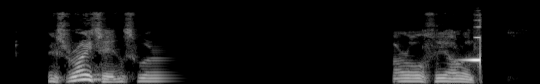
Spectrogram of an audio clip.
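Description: A speech clip with two separate faults. From 1.53 s to 3.95 s the sound trails off into a fading buzz and then goes quiet for about 2.0 s before resuming, with roughly 2.4 s of audio simply gone. The likely cause is a long network dropout, where packets stopped arriving and the receiver padded the gap with decaying concealment and then silence. Later, from 4.54 s to 5.08 s, a tone around 1 kHz swells to a loud squeal over about 0.26 s, then cuts to about 0.28 s of silence. This is an unstable filter: a recursive filter with bad coefficients fed back on itself until its output clipped and overflowed, and the sound stopped until it reset.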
